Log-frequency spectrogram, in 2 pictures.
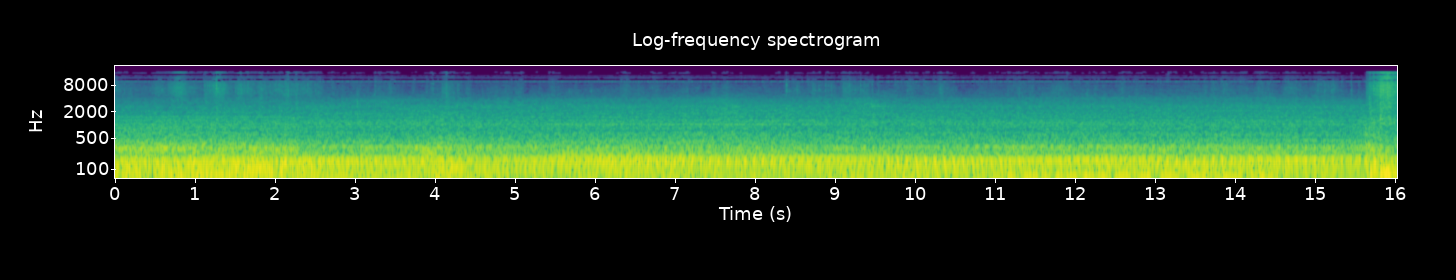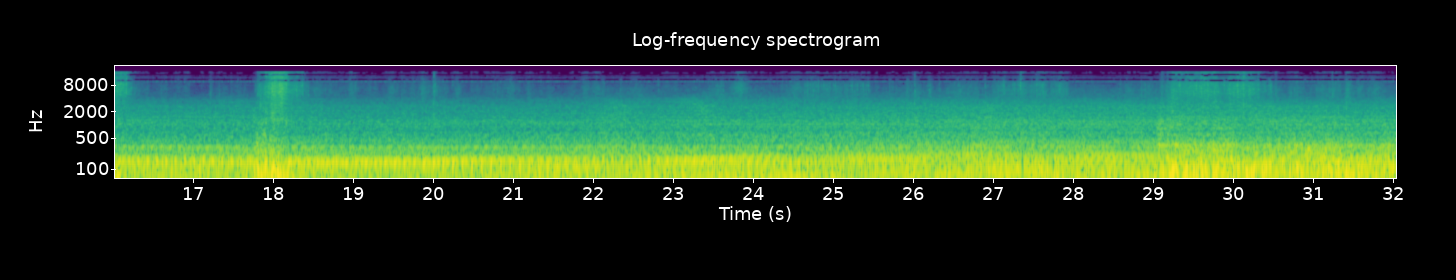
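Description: Steady low rumble of a car driving, its engine and tyres heard from inside the cabin. Two brief thumps about two seconds apart come near the middle.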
